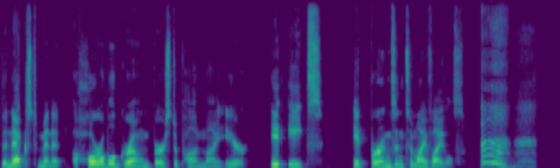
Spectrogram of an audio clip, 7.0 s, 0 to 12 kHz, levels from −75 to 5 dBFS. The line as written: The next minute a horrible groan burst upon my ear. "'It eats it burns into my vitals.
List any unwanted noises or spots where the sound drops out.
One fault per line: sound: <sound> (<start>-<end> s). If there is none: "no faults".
sound: breath (6.0-6.7 s)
